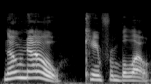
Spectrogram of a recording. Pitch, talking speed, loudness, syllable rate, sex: 225 Hz, 200 wpm, -15 LUFS, 4.7 syllables/s, female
